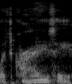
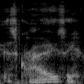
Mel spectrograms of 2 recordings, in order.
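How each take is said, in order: First: Much softer, murmured to the pups; soft aside. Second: Breathy whisper to the puppies. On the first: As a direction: say it low and quiet. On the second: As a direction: whisper it close. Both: Real, not acted. Repeated softly to puppies.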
